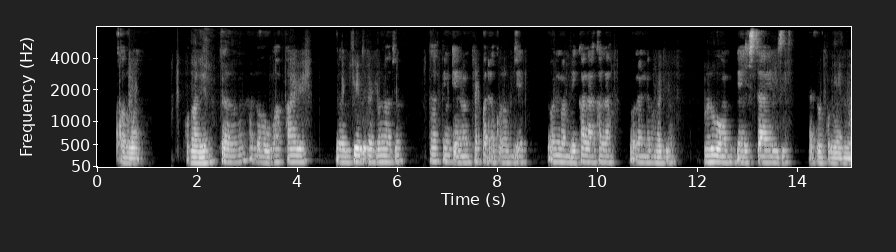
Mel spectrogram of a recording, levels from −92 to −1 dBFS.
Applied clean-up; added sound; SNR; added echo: neural mask model DeepFilterNet 3.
